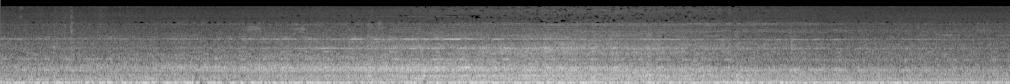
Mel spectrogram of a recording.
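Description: Indian Railways passenger train running slowly, heard through an open coach door: a steady rumble of the running gear with a faint, thin wheel squeal, louder in the middle.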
